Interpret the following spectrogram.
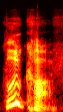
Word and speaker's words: Gloukhov: I believe Gloukhov, if I have that pronounced correctly, don't I, Michael?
